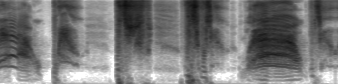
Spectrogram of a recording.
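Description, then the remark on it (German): A person vocally imitates cats fighting, reproducing cat noises heard from their garden: a series of drawn-out, wavering yowls and moaning wails with sharp hissy bursts, loud and pitched high, broken by short pauses. “Und vorgestern war das, glaube ich, habe ich bei uns aus dem Garten, habe ich so Geräusche gehört, Katzengeräusche.”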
